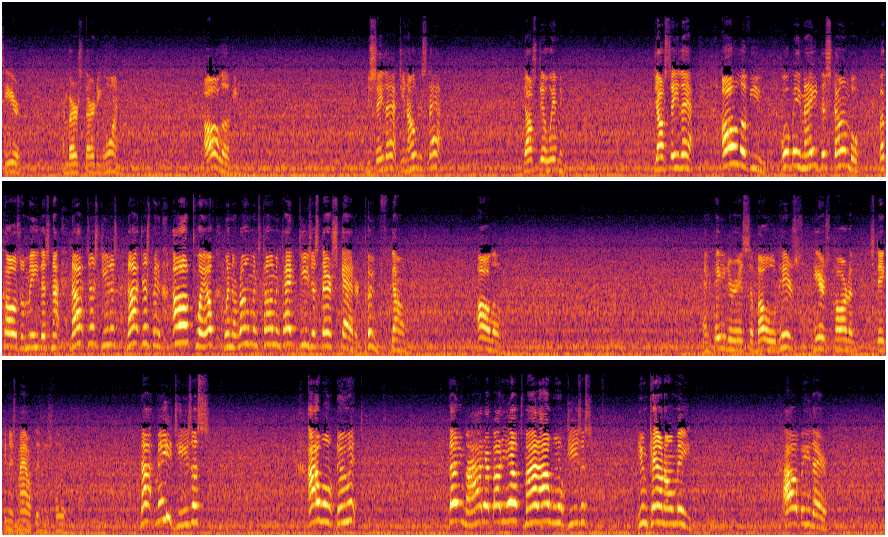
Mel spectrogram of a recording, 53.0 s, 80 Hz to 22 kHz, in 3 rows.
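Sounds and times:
constant hiss: 0.0s - 53.0s
faint constant tone: 0.0s - 53.0s
low mechanical hum: 0.0s - 53.0s.

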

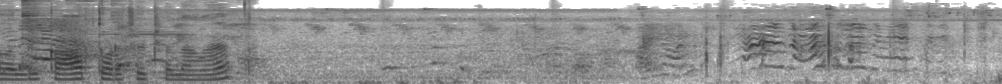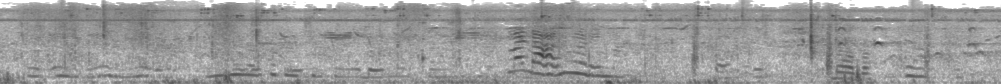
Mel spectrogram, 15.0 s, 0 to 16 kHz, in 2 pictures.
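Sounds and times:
people talking quietly: 0.0s - 15.0s.

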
